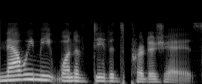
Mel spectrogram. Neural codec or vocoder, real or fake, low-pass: codec, 16 kHz, about 1 kbps, DyCAST, with the encoder's durations; fake; 7.2 kHz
